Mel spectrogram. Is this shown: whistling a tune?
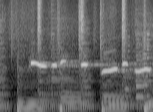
yes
